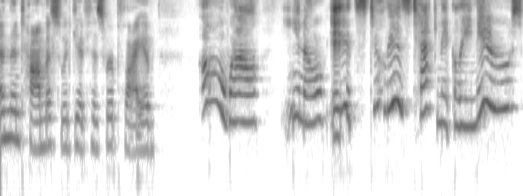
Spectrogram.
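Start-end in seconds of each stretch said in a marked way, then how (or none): 2.5-6.5 very high, light and gentle voice. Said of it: "with his [name] voice, uh, or Tickle Me Elmo voice".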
